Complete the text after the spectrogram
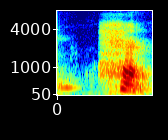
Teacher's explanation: ഹ മഖ്റജ് വരുന്നത് വസത്തുൽ ഹൽക്കാണ്, തൊണ്ടയുടെ മധ്യഭാഗം.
